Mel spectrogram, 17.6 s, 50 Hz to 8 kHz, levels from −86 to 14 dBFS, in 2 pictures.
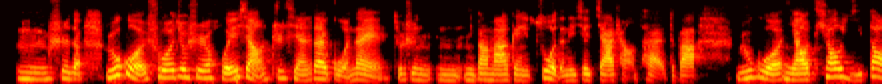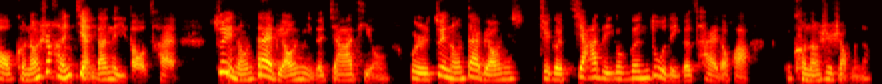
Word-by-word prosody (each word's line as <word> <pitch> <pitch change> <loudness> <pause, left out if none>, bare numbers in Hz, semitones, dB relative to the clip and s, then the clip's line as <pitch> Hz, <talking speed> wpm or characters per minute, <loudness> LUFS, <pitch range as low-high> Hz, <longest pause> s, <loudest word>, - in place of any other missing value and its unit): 嗯， 180 -2 -4
是 195 +1 -4
的， 175 - +1 0.2
如 240 +6 +3
果 - - +5
说 220 -2 +2
就 230 0 +2
是 220 -2 -1
回 200 -2 +3
想 175 -7 +2
之 205 +1 -7
前 150 -7 -2
在 185 +1 +6
国 150 -6 -4
内， 165 +2 0
就 165 - -8
是 170 - -5
你 155 -2 -8
你 150 -2 -9
你 160 - -6
爸 165 +1 +2
妈 155 -1 +4
给 160 0 -5
你 145 - -6
做 205 +6 +2
的 - - -5
那 150 +1 -5
些 160 +1 -2
家 150 -2 +3
常 150 - -8
菜， - - -4
对 - - -17
吧？ - - +2 0.4
如 195 +5 -3
果 175 -8 +4
你 170 -2 -2
要 165 +1 +8
挑 235 +9 +2
1 300 +8 -9
道， 235 - +4
可 175 - -4
能 165 - +1
是 390 - +3
很 385 - +1
简 - - +4
单 175 +1 +1
的 - - -3
一 275 - -6
道 - - -1
菜， - - -4 0.3
最 380 - +3
能 165 -1 -2
代 275 - +7
表 155 - +1
你 175 -2 -8
的 140 - -6
家 155 +2 -3
庭， 320 - -11 0.4
或 195 - -2
者 170 - +2
最 170 +11 -1
能 185 -5 -1
代 230 0 +3
表 160 -6 +1
你 175 +2 -9
所 190 0 -13
这 200 - -6
个 170 -2 +1
家 230 +7 0
的 205 -6 -5
一 175 - -2
个 185 +1 -5
温 205 +3 -3
度 275 - -3
的 - - -8
一 - - -10
个 - - -3
菜 - - -6
的 - - -5
话， - - -4 0.5
可 170 - 0
能 145 -1 -3
是 175 +1 -5
什 175 - -4
么 - - -18
呢？ 195 - -18
180 Hz, 290 characters per minute, -22 LUFS, 160-210 Hz, 0.5 s, 要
